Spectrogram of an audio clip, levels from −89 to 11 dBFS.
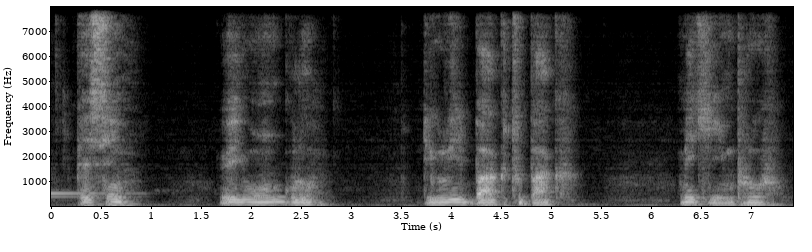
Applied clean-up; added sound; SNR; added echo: none; none; none; reverberation time 0.3 s.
